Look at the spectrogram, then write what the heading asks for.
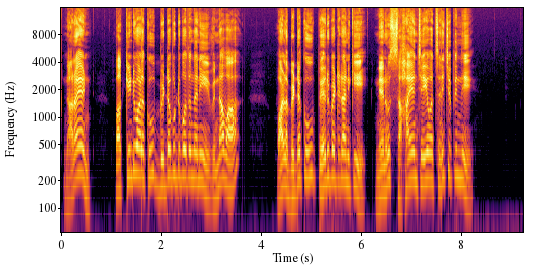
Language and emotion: Telugu, happy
